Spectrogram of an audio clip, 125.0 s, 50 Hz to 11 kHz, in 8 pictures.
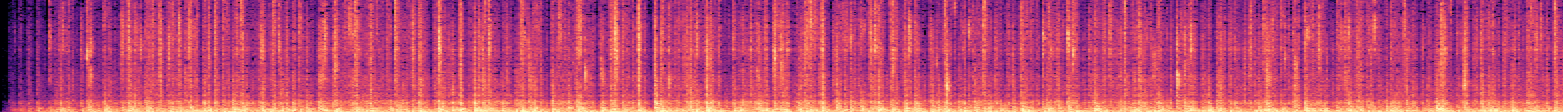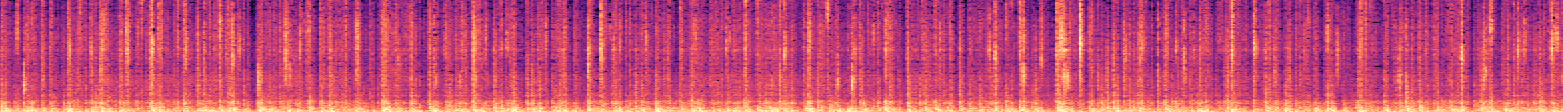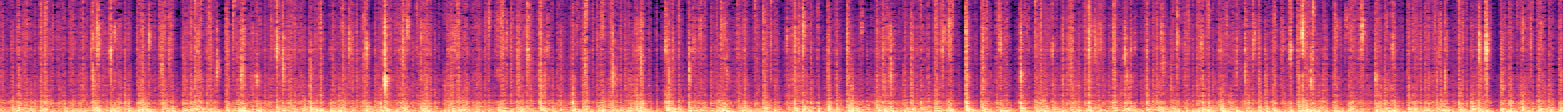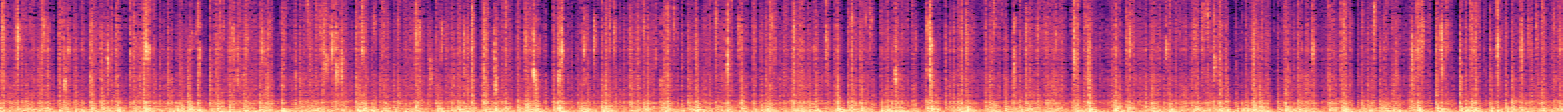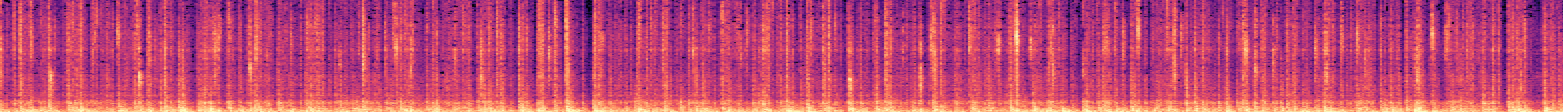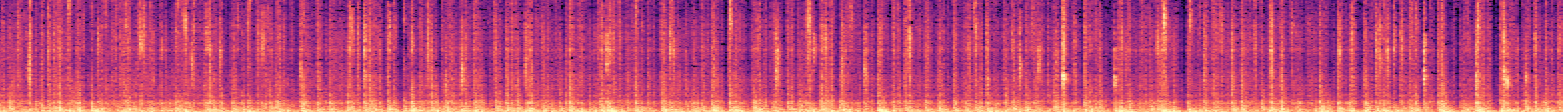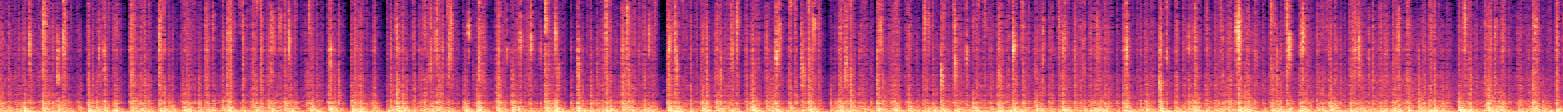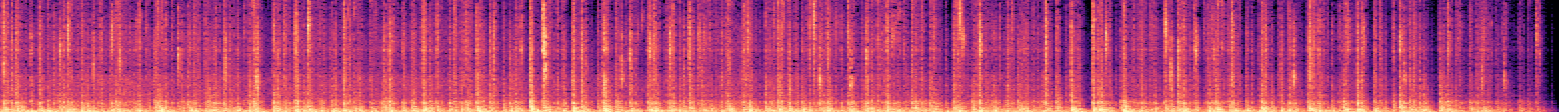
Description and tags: Rain on Sheet Metal 1
1 of 5. Close mic'd raindrops on a window air conditioner. Narrow stereo image. Some distant street noise. Try layering all five or panning them to surround channels.
Rain, sheet-metal, car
